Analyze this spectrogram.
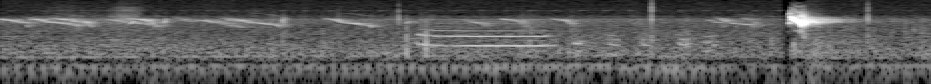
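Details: After bathing, a sooty-headed bulbul sings rapid downslurred whistles in short phrases. A brief steady electronic-sounding tone cuts in partway through, and a loud sharp crack follows near the end.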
